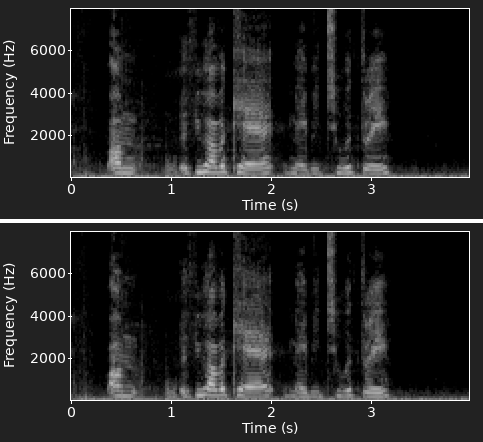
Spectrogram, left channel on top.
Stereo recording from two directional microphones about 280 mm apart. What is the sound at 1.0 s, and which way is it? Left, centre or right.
Speech, centre.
